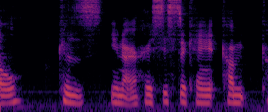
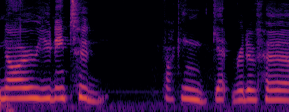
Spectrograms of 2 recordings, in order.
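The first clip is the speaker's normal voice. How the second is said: mock shouting, pitched up; 7 semitones higher than usual. Speaker describing being fully invested in er, retelling yelling at the tv. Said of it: "I'm yelling at the T V saying".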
